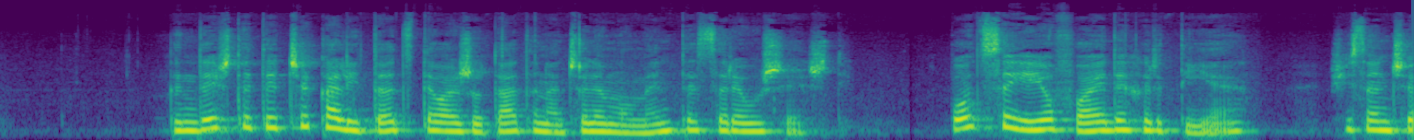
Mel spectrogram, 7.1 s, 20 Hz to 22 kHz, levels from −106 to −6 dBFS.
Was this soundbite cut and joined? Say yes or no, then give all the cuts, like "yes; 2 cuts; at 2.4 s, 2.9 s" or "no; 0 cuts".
no; 0 cuts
